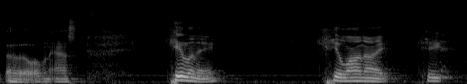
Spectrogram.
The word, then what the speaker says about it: Kehlani: Kehlani. All the E's are pronounced the same.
